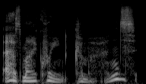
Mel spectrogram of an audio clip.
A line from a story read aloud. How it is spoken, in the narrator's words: in a hoarse voice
